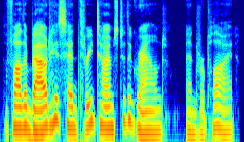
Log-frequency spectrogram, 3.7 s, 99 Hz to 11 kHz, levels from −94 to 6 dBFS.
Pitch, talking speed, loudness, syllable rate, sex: 155 Hz, 195 wpm, -20 LUFS, 5.1 syllables/s, female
